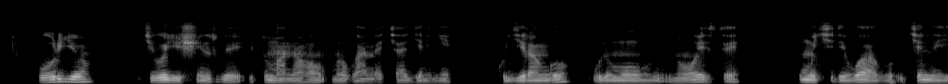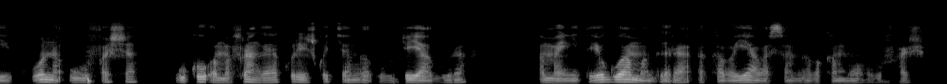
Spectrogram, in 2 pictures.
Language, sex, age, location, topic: Kinyarwanda, male, 18-24, Kigali, finance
